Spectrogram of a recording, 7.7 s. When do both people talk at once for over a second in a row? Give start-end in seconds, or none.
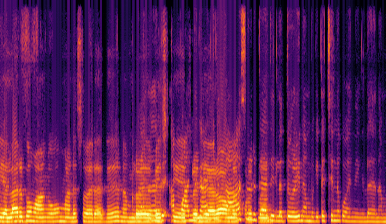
2.7-5.5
